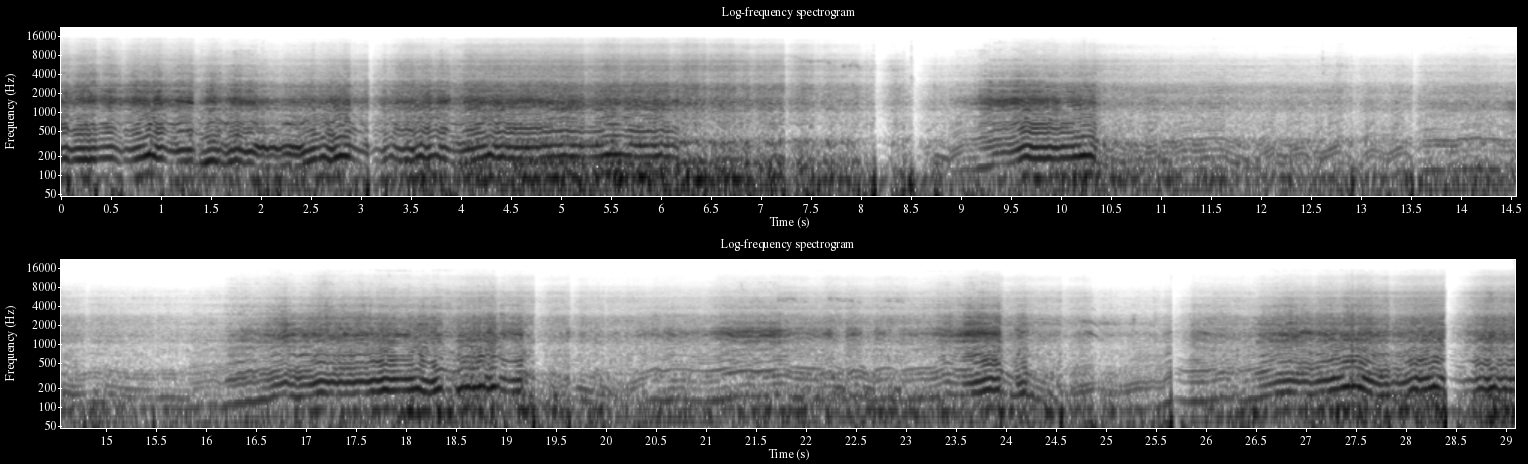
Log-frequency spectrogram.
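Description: Off-road motorcycle engine revving hard and easing off over and over, its pitch rising and falling with the throttle and gear changes, heard from a helmet-mounted camera. It drops to a quieter, lower note for several seconds in the middle, then builds again.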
